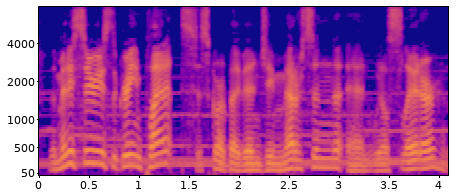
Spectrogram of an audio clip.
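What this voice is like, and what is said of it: Finnish accent with rolled R's. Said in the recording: “what kind of French accent do you have? I'm like, I'm Finn, the R's will roll. They could be at the back of the throat. I also have a mask on, so it's all a mess ... now I'm rolling the R on all the English words here.”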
